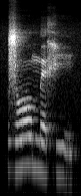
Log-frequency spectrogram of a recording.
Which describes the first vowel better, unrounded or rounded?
rounded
